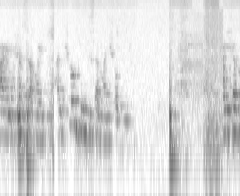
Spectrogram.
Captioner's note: faintly speaking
